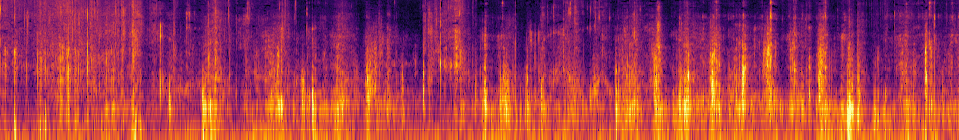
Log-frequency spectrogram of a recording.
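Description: A person eating crunchy food: close-up biting and chewing, with quick, irregular crunches several times a second.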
